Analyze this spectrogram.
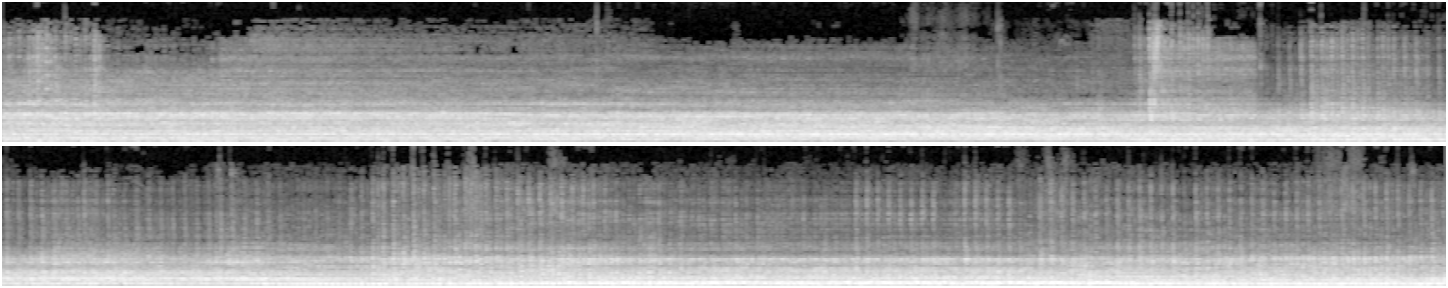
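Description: Electronic synthesizer music plays with steady drones and shifting tones, growing louder toward the end.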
